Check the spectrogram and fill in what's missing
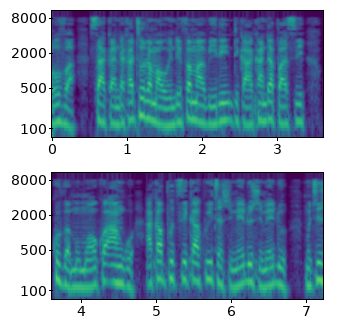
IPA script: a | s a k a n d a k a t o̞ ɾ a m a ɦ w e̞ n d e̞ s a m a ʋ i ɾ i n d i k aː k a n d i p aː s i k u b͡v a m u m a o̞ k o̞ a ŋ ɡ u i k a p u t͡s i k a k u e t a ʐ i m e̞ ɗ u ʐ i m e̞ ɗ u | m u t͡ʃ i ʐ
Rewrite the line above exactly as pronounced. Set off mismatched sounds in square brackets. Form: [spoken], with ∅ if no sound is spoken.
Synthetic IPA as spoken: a | s a k a n d a k a t o̞ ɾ a m a ɦ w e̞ n d e̞ [f] a m a ʋ i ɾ i n d i k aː k a n d [a] p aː s i k u b͡v a m u m a o̞ k o̞ a ŋ ɡ u [a] k a p u t͡s i k a k u [i] t a ʐ i m e̞ ɗ u ʐ i m e̞ ɗ u | m u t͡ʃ i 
